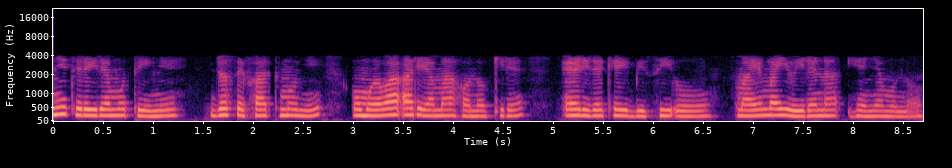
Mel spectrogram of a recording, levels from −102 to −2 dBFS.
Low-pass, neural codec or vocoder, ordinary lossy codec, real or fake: 7.2 kHz; none; AAC, 16 kbps; real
